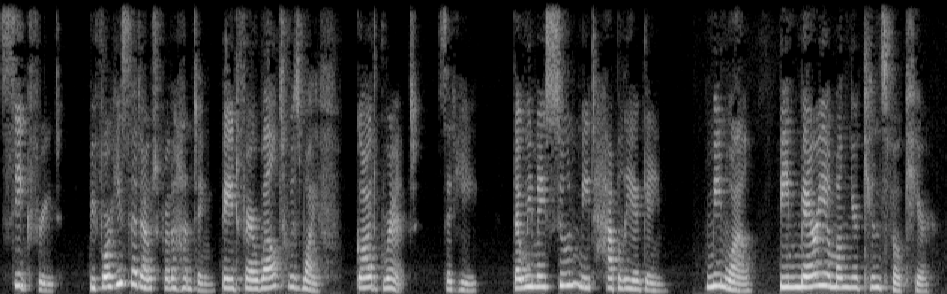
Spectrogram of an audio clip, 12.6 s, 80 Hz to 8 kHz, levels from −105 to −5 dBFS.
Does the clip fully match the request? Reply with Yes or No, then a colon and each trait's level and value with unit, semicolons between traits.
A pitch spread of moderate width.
Yes: average, 4.0 semitones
